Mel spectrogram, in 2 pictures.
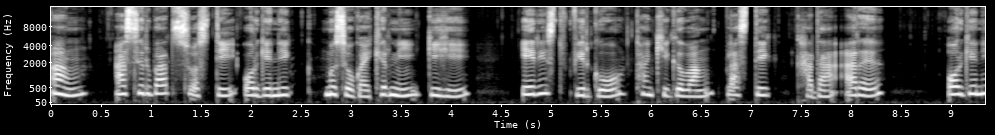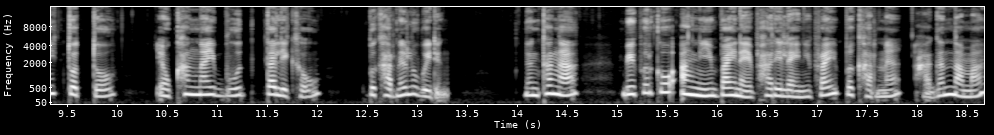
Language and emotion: Bodo, neutral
